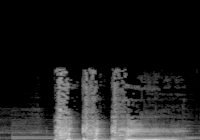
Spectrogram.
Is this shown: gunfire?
no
